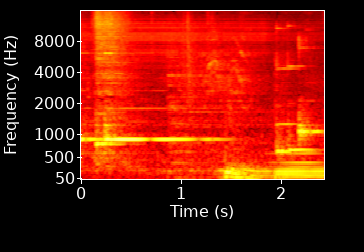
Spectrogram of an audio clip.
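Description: Live band playing: a cymbal hit rings over a held electric-guitar note, and about one and a half seconds in a low sustained note comes in underneath.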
